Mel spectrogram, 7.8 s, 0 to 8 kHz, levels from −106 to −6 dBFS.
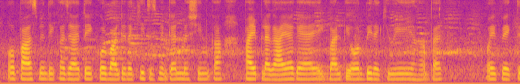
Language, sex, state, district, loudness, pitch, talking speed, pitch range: Hindi, female, Chhattisgarh, Bastar, -20 LUFS, 195 Hz, 205 wpm, 185-200 Hz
